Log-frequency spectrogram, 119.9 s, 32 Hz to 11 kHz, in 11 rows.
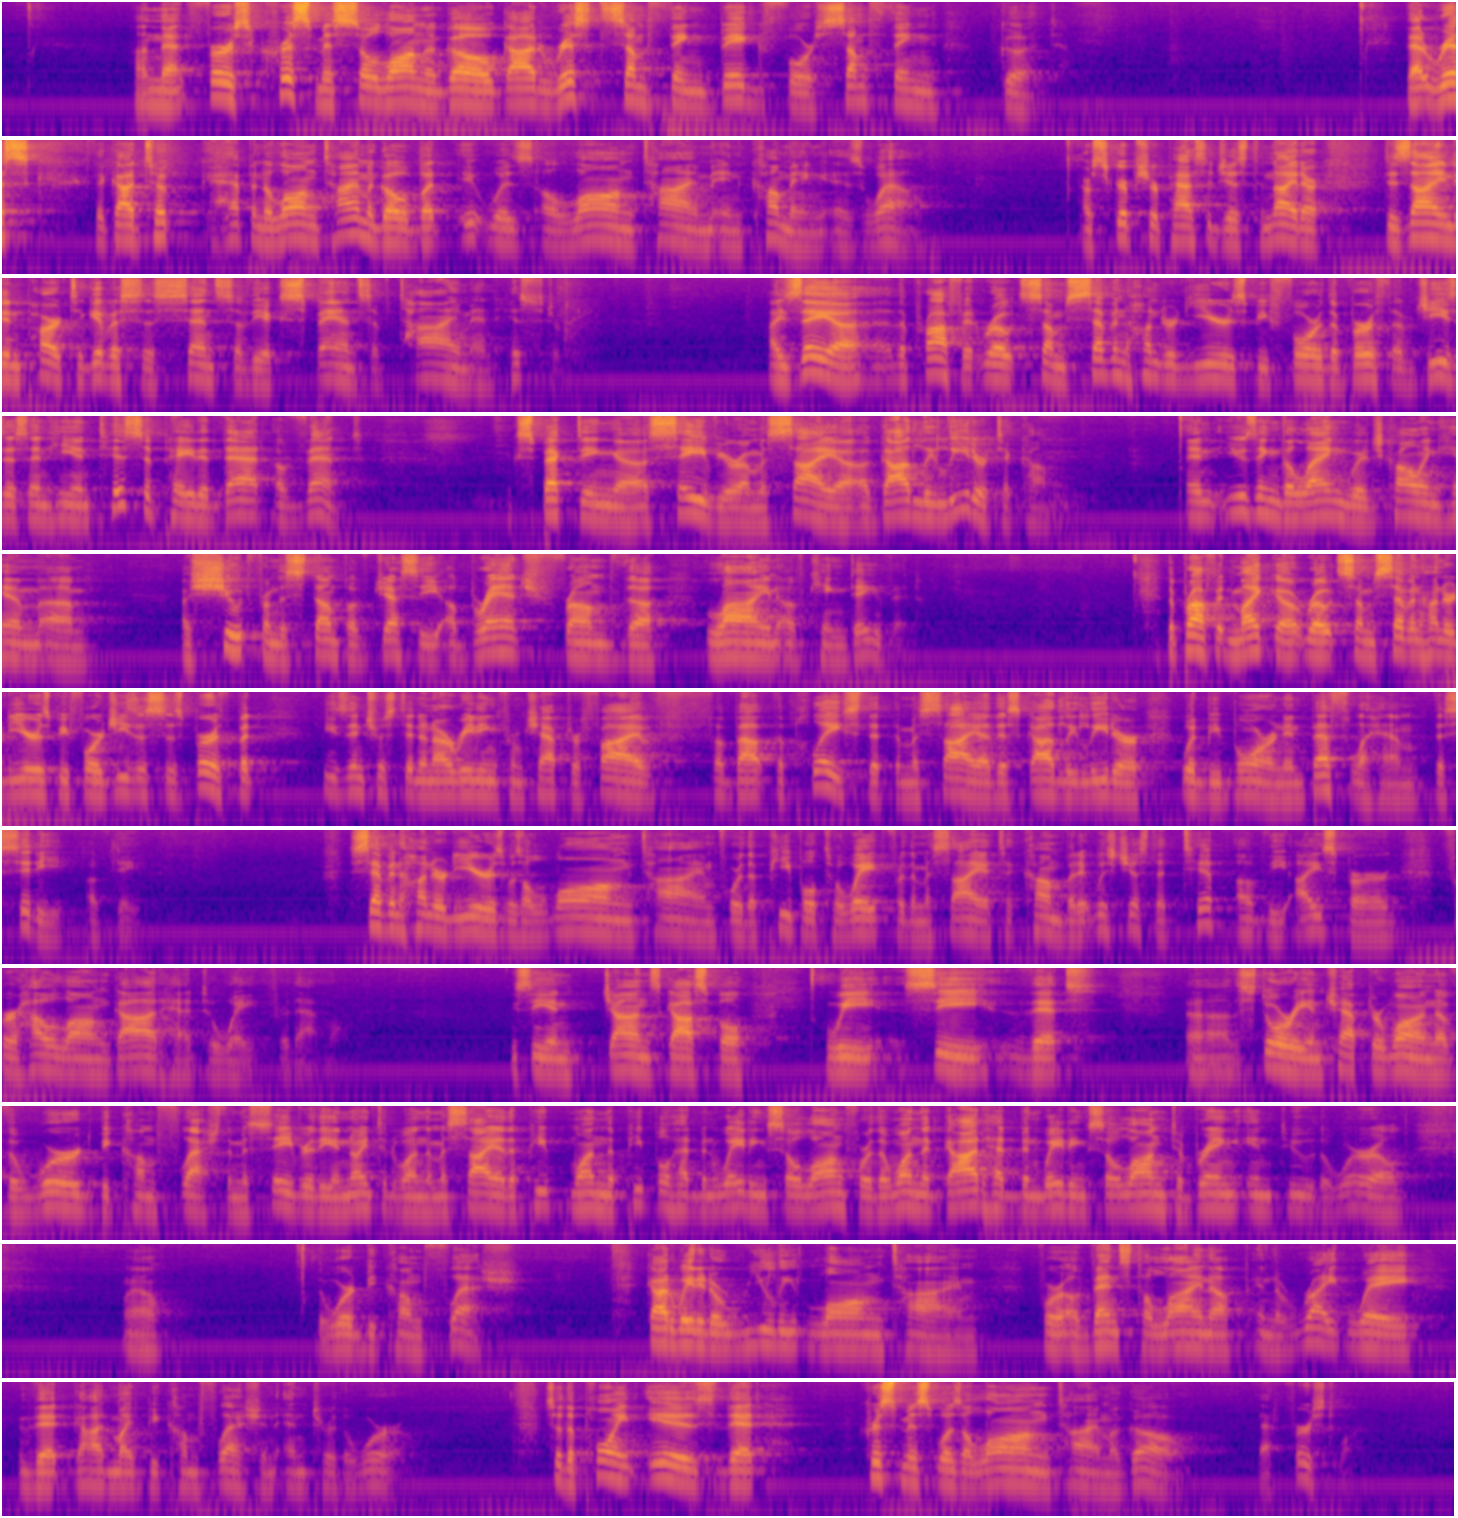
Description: Date: December 24th, 2016 (Christmas Eve – 10PM Service)
Message Delivered at: The United Church of Underhill (UCC and UMC)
